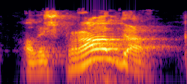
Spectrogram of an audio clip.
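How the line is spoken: Wolf shouting. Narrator (Ukrainian): крикнув вовк

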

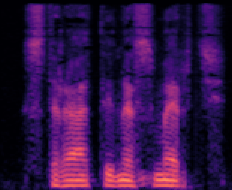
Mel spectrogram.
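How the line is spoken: Muffled group reply. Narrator (Ukrainian): глухим голосом відповіли й мушкетери

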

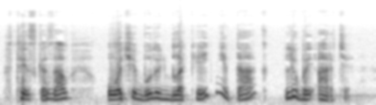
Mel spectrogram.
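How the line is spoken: Slow, carefully chosen words. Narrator (Ukrainian): Повільно, старанно добираючи слова, мовила Морін

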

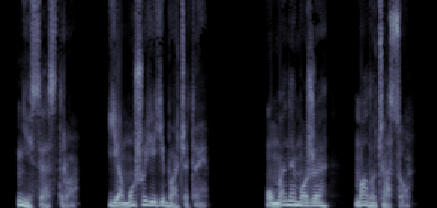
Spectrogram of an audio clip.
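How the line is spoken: Calm serious reply. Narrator (Ukrainian): Пан Мадлен, здавалося б, поміркував трохи, а потім спокійно та серйозно, як завжди, відповів

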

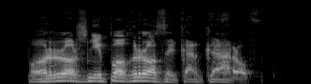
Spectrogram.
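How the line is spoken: Growl from the door. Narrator (Ukrainian): прогарчав біля дверей чийсь голос

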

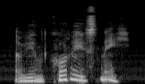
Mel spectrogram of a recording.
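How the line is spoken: Muttering. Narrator (Ukrainian): пробурмотів Сіріус

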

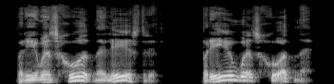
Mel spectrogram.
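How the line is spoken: Exclamation. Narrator (Russian): воскликнул он

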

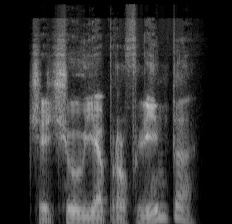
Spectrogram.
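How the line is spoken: Exclaimed. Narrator (Ukrainian): вигукнув Сквайр

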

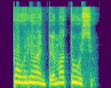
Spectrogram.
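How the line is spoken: Crying out. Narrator (Ukrainian): скрикнула

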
